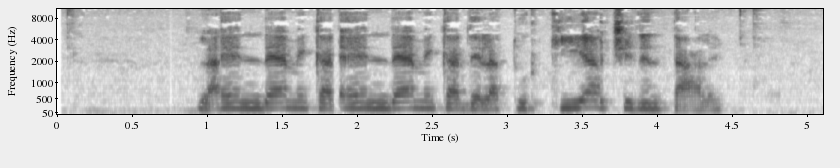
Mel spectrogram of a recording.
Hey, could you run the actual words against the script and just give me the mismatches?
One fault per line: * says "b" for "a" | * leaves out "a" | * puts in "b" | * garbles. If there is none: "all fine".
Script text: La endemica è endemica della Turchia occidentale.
all fine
